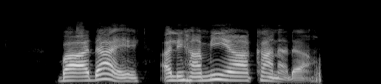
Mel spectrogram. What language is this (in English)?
Swahili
